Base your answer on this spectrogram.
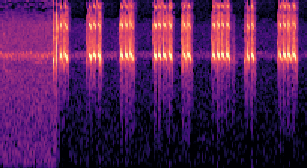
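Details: A cricket singing at night from a hole in the ground: after half a second of faint low rumble, loud high chirps begin, each a quick burst of three or four pulses, repeated about three times a second.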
